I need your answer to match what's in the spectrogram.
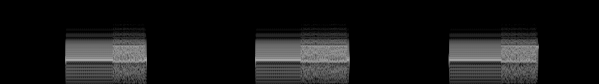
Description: Packet radio (AX.25, as in APRS), 1200 baud, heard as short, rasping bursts.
